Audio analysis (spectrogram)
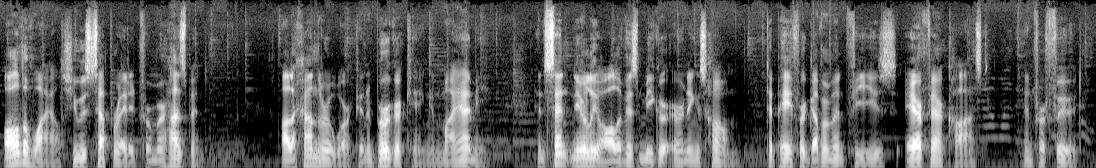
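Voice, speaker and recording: A man narrating a scripted radio documentary in a steady, clear storytelling manner. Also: on the low side, brisk, faint music behind.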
